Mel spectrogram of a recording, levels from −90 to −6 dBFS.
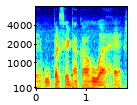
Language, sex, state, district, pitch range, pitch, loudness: Hindi, male, Tripura, West Tripura, 105-110 Hz, 110 Hz, -20 LUFS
